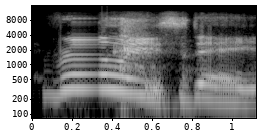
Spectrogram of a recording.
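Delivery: high, loud show-title call-out; intro shout. Pretend. Hosts hamming up their podcast intro, loud title shout. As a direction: belt out the title, drawn out and playful.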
